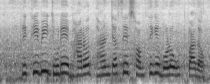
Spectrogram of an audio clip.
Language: Bangla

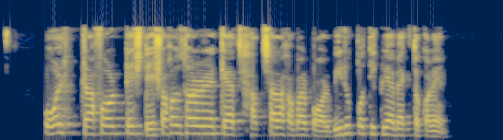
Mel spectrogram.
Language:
Bangla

